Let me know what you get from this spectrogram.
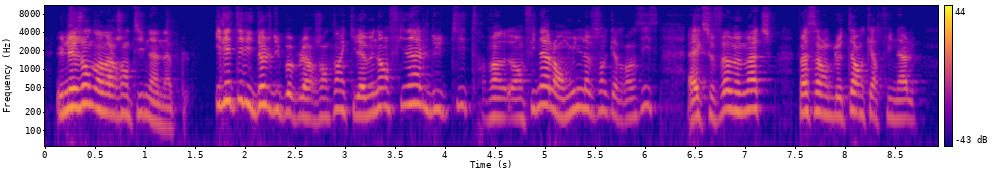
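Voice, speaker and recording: In a very clean recording with a silent background, a man speaks at a very fast pace in a raised, projected voice with a high pitch, a bright, sharp tone and lively intonation. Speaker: football youtuber. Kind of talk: reading an article aloud with comments. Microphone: new mic.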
